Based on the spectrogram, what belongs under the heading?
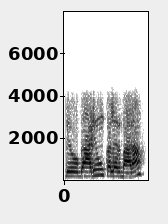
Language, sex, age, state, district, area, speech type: Sindhi, female, 45-60, Maharashtra, Thane, urban, conversation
